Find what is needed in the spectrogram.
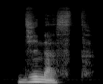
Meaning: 1. petty king, ruler of a smaller state within a greater empire 2. rhinoceros beetle (family Dynastinae)
- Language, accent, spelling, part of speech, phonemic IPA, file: French, France, dynaste, noun, /di.nast/, LL-Q150 (fra)-dynaste.wav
